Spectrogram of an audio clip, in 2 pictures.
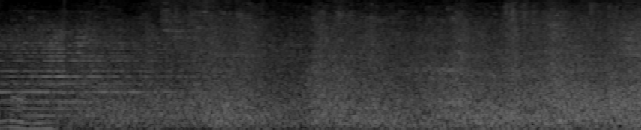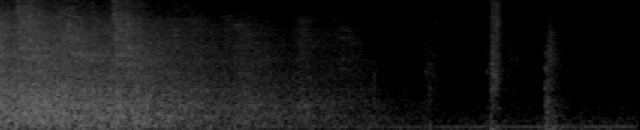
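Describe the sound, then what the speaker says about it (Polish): A train rolls past close by with a loud, swelling rumble and rattle that peaks mid-way and then fades, tonal horn-like notes at the start and a few sharp clanks near the end. "O kurwa, pociąg."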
